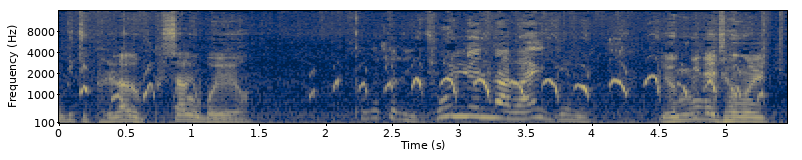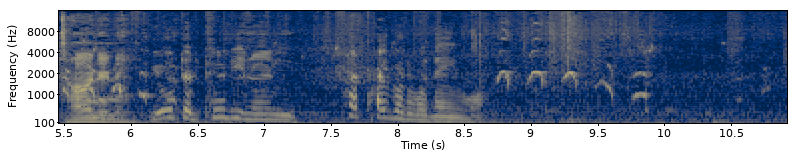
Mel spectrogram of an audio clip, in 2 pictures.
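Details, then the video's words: Whimpering from 24-day-old puppies: a long run of wavering, harmonic cries, some short and clipped, others drawn out and bending up and down in pitch, over a steady low hum. "태어난 지 24일 째 강아지 성장 과정(11)"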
